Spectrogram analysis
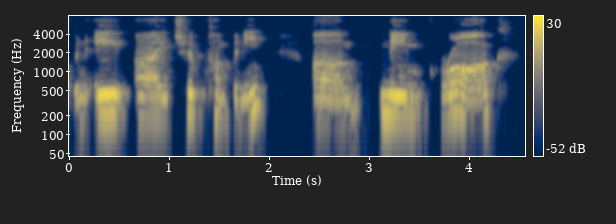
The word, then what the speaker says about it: Groq: Jonathan Ross, the founder of and CEO of an AI chip company named Grok. Is that how you pronounce it? GROQ? Yeah, it is, but it's spelled different, obviously, than the Yeah, GROK.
